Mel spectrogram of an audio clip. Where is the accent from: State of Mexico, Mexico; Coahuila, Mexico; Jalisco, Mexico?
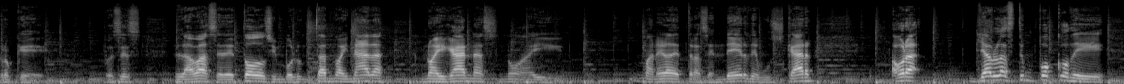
Coahuila, Mexico; Saltillo; empatizar con que somos de Saltillo, apasionarnos con que somos de esta ciudad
